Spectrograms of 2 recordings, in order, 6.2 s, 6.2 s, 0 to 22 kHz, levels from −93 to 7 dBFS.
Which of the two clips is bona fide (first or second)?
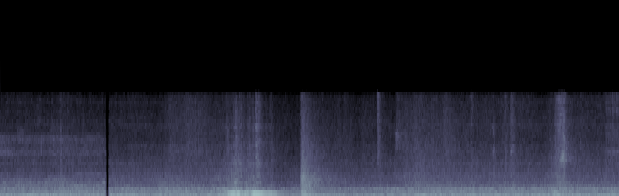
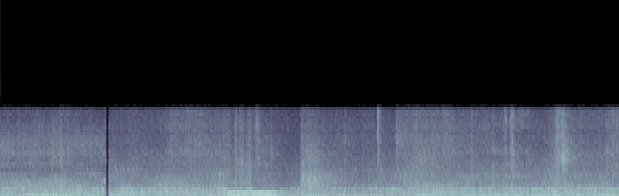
first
